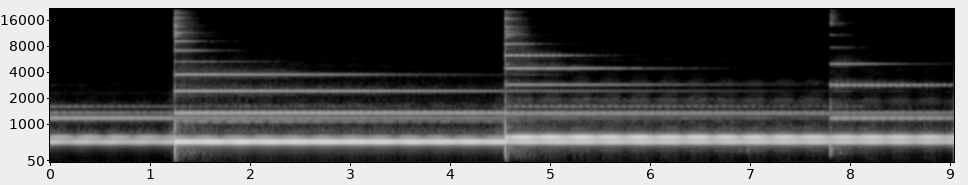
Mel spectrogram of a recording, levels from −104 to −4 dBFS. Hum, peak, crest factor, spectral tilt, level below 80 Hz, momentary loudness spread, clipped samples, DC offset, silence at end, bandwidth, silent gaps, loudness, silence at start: none; -12 dBFS; 14 dB; -1 dB/octave; under -90 dBFS; 7 LU; under 0.1%; under 0.1%; 0 s; 18 kHz; none; -26 LUFS; 0 s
